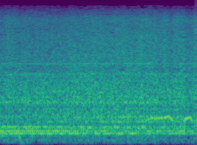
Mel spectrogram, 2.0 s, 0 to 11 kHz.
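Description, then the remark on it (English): Union Pacific Steam Locomotive 4014, called Big Boy, rolls past through Mansfield in a loud, steady roar of hiss and clatter, with a faint whistle-like tone rising briefly near the end. No one speaks. “tells a story about the big boy locomotive and its fuel”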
